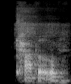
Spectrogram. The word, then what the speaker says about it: Cavill: Cavill? Cavill? – Yeah. – Cavill? – Cavill.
